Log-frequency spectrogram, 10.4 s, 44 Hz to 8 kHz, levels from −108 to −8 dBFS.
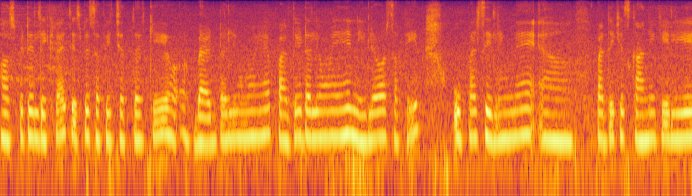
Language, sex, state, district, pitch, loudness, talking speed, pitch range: Hindi, female, Chhattisgarh, Bastar, 200 Hz, -17 LUFS, 160 wpm, 195-210 Hz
